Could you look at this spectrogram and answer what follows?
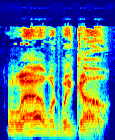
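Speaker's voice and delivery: slow, mournful question; the Baron gloomy; melancholy. A narrator's reading. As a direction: sigh it out sadly. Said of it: "asked with melancholy".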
